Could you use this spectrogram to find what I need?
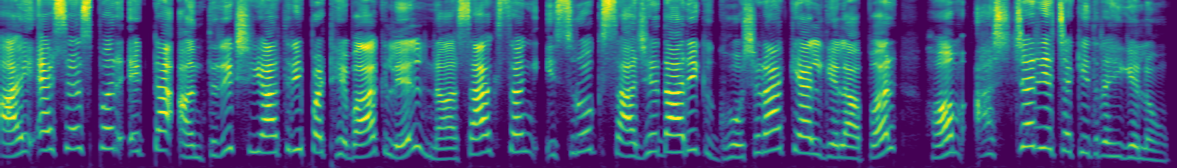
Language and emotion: Maithili, surprised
